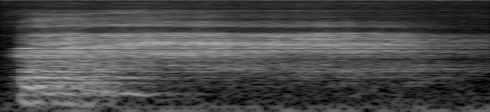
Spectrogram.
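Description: A forceful, drawn-out hissing exhalation of Goju-ryu Sanchin kata breathing. It starts abruptly with a throaty edge and fades over about two seconds.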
